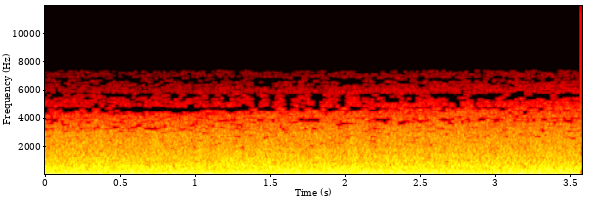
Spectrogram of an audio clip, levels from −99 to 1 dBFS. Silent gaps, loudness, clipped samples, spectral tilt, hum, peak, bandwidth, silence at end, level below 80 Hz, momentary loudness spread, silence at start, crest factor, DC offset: none; -17 LUFS; under 0.1%; -9 dB/octave; none; -4 dBFS; 5.4 kHz; 0 s; -22 dBFS; 0 LU; 0 s; 12 dB; under 0.1%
